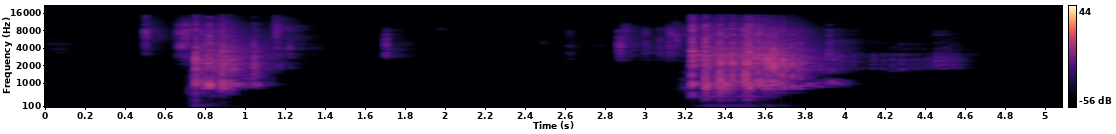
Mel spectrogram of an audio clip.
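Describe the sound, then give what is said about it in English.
Five dice are rolled for a charm roll, clattering onto a hard surface in two bursts of sharp clicking and rattling, a short tumble first and then a longer scatter that settles, fairly loud with no voices. They land on three threes, a one and a four. “Go ahead and give me a charm roll, but it's going to be minus one. So five dice.”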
